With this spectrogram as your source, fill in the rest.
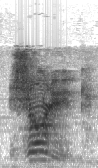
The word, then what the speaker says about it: Jean-Luc: 근데 그게 불어 이름이기 때문에 제가 이 불어 이름을 어떻게 발음하는지 찾아봤습니다. Jean-Luc.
